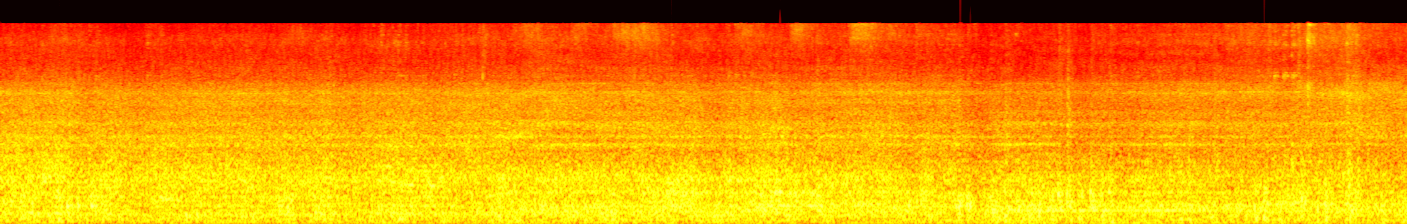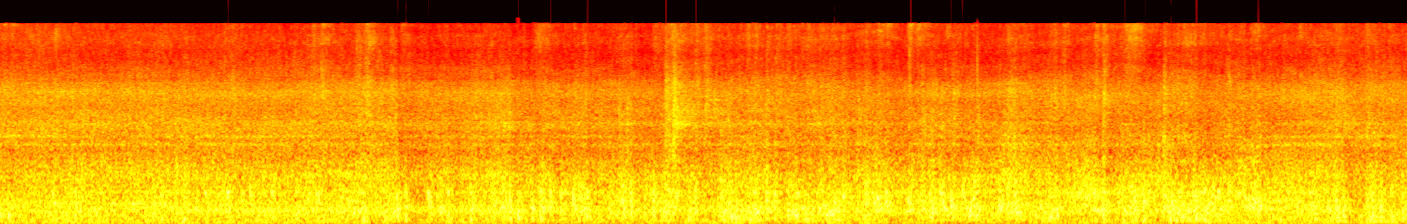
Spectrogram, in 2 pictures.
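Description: Rajdhani Express passenger train running at speed: a steady rumble with wheels clattering over the rails and a few sharp clicks.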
